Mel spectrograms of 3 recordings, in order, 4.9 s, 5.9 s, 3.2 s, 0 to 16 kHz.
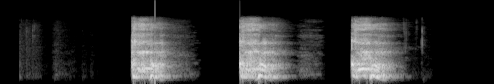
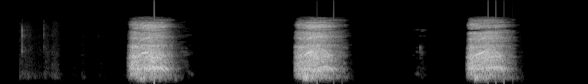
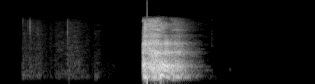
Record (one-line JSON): {"three_cough_length": "4.9 s", "three_cough_amplitude": 31294, "three_cough_signal_mean_std_ratio": 0.4, "exhalation_length": "5.9 s", "exhalation_amplitude": 22063, "exhalation_signal_mean_std_ratio": 0.36, "cough_length": "3.2 s", "cough_amplitude": 28203, "cough_signal_mean_std_ratio": 0.28, "survey_phase": "beta (2021-08-13 to 2022-03-07)", "age": "18-44", "gender": "Male", "wearing_mask": "No", "symptom_none": true, "smoker_status": "Never smoked", "respiratory_condition_asthma": false, "respiratory_condition_other": false, "recruitment_source": "REACT", "submission_delay": "1 day", "covid_test_result": "Negative", "covid_test_method": "RT-qPCR", "influenza_a_test_result": "Negative", "influenza_b_test_result": "Negative"}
